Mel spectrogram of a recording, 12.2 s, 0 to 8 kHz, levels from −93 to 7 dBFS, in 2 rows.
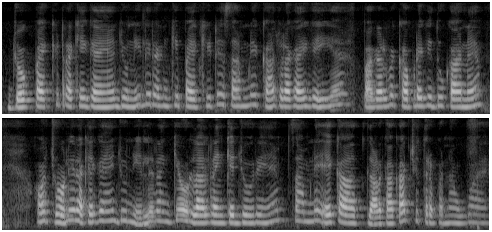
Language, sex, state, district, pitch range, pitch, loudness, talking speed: Hindi, female, Bihar, East Champaran, 205-240 Hz, 215 Hz, -29 LUFS, 220 wpm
